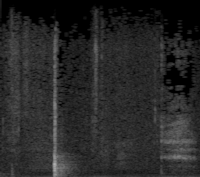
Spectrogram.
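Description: A single sharp tap about half a second in as a deck of oracle cards is handled against the table while a card is drawn.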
